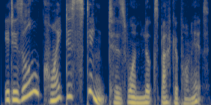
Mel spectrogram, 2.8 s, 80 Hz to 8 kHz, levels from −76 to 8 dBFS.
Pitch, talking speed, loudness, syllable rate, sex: 220 Hz, 235 wpm, -15 LUFS, 5.8 syllables/s, female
